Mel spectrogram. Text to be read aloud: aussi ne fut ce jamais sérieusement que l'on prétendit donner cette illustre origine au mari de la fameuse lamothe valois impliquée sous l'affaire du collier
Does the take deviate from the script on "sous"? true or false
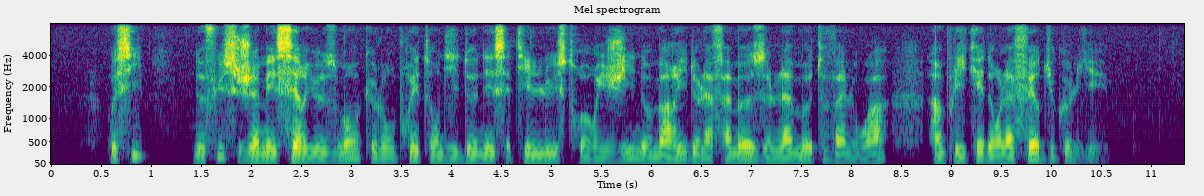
true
